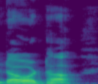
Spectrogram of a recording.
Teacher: ये मूर्धा से बोला जाता है, इसलिए मूर्धन्य ड और ढ ये दो होते हैं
